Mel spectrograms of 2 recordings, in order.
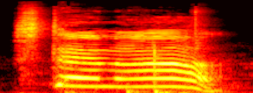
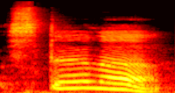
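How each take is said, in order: First: Much higher, drawn-out winner's name; excited announcement. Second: Said in the usual way. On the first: Real, not acted. Host reveals the winner to the stream, drawn-out excited. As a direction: call the name like a prize reveal.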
